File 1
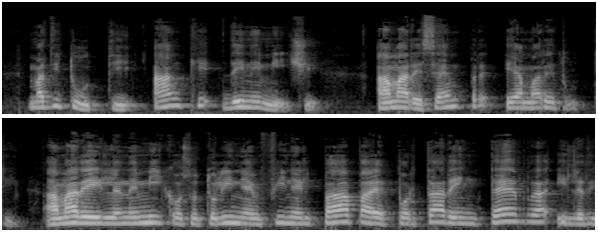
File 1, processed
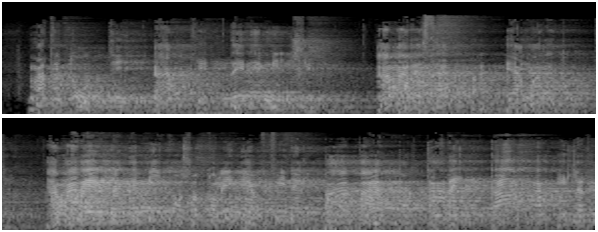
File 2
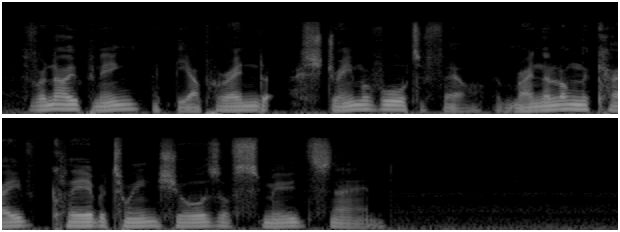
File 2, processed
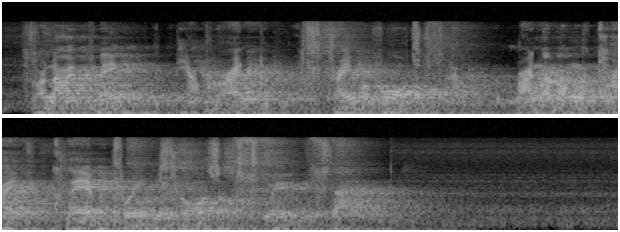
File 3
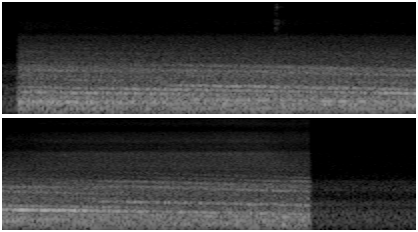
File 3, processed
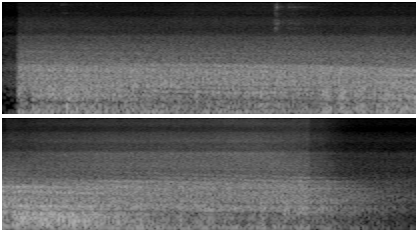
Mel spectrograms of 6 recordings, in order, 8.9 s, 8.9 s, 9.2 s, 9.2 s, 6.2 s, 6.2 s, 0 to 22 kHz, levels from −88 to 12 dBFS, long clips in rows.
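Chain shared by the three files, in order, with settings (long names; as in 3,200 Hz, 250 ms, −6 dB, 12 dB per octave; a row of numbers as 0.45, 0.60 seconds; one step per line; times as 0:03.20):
gate on every frequency bin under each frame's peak −15 dB weak
in parallel at −2.5 dB: downward compressor, threshold −43 dBFS
on the sum: dense smooth reverb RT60 2 s, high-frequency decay 0.4×, pre-delay 80 ms, DRR 2 dB
loudness normalisation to −23 LKFS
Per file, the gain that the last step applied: +8.0, +23.5, +14.0 decibels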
